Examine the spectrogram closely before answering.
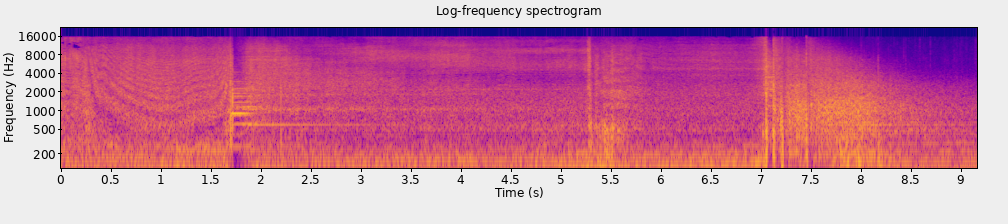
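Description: Pack of Funke A firecrackers going off: a sharp bang with a short metallic ring about two seconds in, another bang near the middle, then a rapid cluster of bangs a couple of seconds before the end, trailing into a second of dense crackle.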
